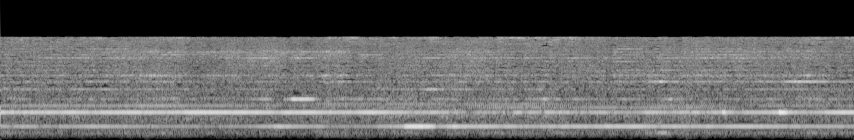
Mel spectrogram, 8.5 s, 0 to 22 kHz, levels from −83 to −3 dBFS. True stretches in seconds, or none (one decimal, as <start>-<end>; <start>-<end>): 0.0-8.5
